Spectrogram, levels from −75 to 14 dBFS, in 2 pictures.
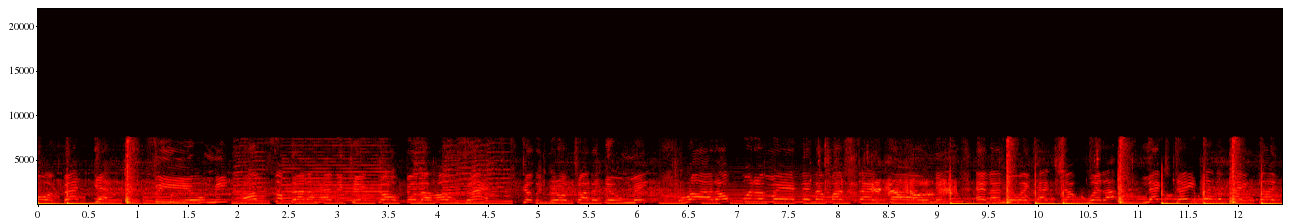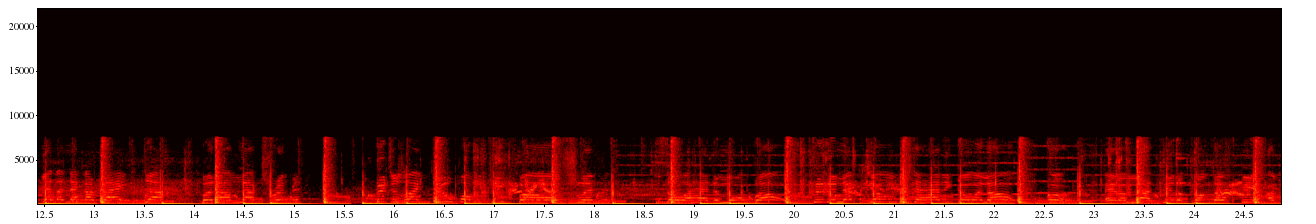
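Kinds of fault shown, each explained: Skip ahead: At 2.44 s playback jumps forward with no gap. About a second and a half of audio is dropped, and both sides join directly.
Jitter buffer speed-up: The buffer trimmed short pitch-period pieces to cut delay. Four stretches from 4.7 to 23.8 s run 2 to 7 percent faster, unchanged in pitch.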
